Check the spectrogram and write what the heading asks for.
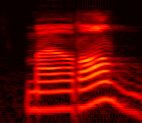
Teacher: Maro, ro tebal, dot juga tebal.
